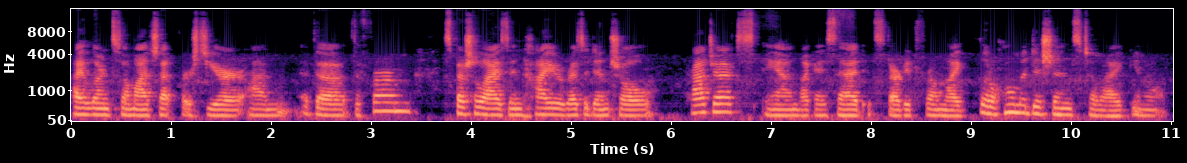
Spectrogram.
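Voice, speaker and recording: A woman in her forties speaks with a slight Albanian-Greek accent. Her voice sits a little low as she tells her story casually as an interview guest. There is faint noise behind her. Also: measured pace, few pauses, low-quality recording. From Albania and Greece.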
